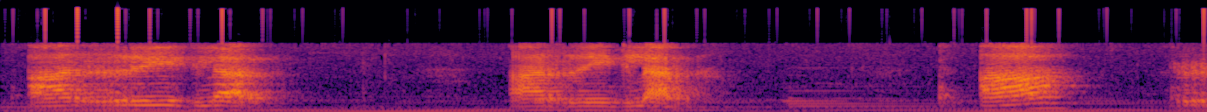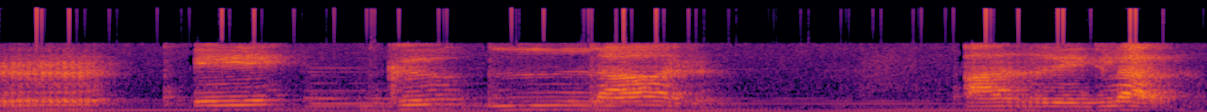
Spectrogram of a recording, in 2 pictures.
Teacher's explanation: when the R is doubled in the middle of a word, it's the same rough sound as the R at the beginning of the word.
